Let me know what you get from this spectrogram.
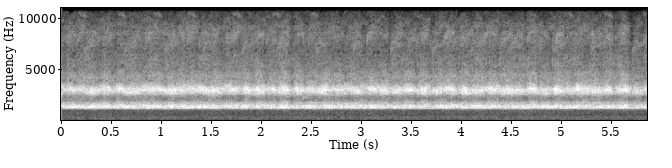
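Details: Midnight early-summer frog chorus from rice paddy levees in Kōnosu, Saitama Prefecture, Japan, recorded on a TASCAM Portacapture X8; countless callers blend into a continuous pulsing rattle at two stacked pitches, with no gaps.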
